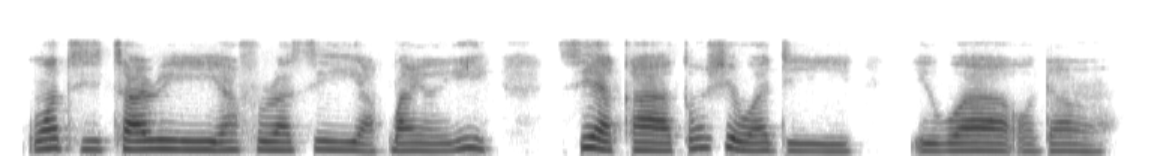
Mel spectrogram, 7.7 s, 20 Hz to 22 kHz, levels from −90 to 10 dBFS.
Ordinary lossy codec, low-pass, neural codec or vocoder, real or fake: Opus, 16 kbps; 7.2 kHz; none; real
